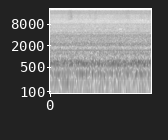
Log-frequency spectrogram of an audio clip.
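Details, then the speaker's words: Replacement diesel heater run straight out of the box on the bench and fuelled: steady, even fan hum with no pulsing, rattle or smoke; it works normally on first start. "it came out of the box on the bench plugged in fueling and it run and it worked as it should nor smoking nor nothing it just worked the first time"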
